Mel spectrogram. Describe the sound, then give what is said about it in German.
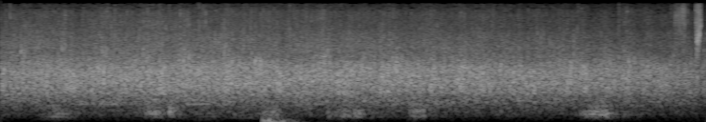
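Steady, dense audience applause welcoming speakers as they take their seats fills the whole stretch, a continuous wash of many hands clapping at an even level with faint murmurs of voices underneath. “Ja, nehmt einfach Platz, am besten in der Nähe eines Mikrofons und genießt den Applaus.”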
